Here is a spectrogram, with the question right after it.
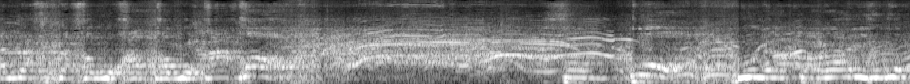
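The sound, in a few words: festival crowd shouting and cheering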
